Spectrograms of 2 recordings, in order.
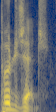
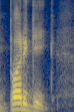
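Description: First: The name sounds like boot-edge-edge. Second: The name sounds like buddy-geek. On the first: The speaker calls it right. "I pronounce his name correctly" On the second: The speaker calls it wrong. "or pronounce his name wrong"

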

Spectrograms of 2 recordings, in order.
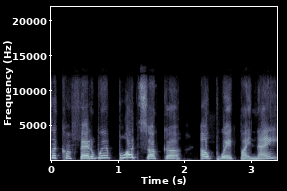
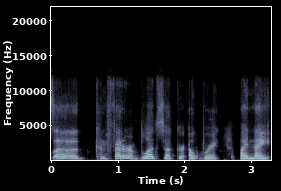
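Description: First: It is read in an odd, put-on voice. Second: It is read in an ordinary, natural voice. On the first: The speaker calls it wrong. "I don't know what the fuck that was" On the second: The speaker calls it right. "Let me say that in a normal voice"

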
